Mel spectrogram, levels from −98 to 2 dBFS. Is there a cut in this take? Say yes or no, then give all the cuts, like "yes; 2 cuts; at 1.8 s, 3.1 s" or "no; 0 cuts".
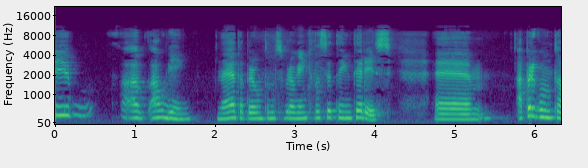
no; 0 cuts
